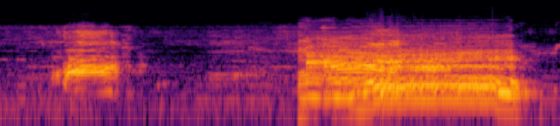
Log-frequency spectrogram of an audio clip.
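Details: Indian cow on a village farm in Assam, India, giving two loud moos: a short harmonic-rich one, then a longer, louder drawn-out bellow with a pitch that falls slightly at the end.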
